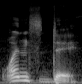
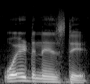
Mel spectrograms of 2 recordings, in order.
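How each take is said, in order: First: The middle d is silent, two syllables only. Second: The middle d and every syllable are sounded. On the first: The speaker calls it right. "এর সঠিক উচ্চারণটা হচ্ছে ওয়েন্সডে" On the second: The speaker calls it wrong. "আমরা বাঙালিরা বেশিরভাগ সময় উচ্চারণ করে ফেলি"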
